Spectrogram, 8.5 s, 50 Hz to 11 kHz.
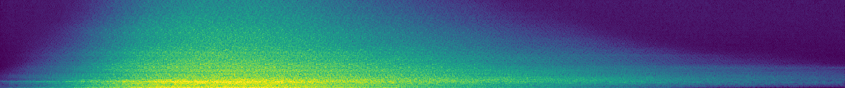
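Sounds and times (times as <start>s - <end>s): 
soft airy whoosh with a high end: 0.3s - 6.6s.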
